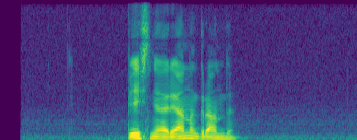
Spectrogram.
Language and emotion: Russian, neutral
